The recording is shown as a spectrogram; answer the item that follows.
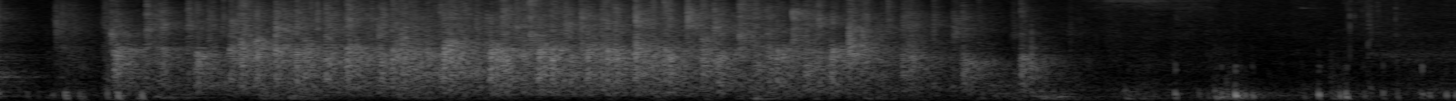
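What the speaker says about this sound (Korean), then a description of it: "여러분 큰 박수 부탁드립니다." Audience applause at an investment briefing on smart cities and logistics, dense clapping from a seated crowd that rises quickly, holds steady for several seconds, then thins into scattered claps.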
